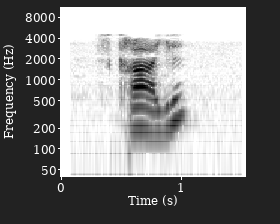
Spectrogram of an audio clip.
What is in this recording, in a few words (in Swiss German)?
"krajel", Bas Rhin; vin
